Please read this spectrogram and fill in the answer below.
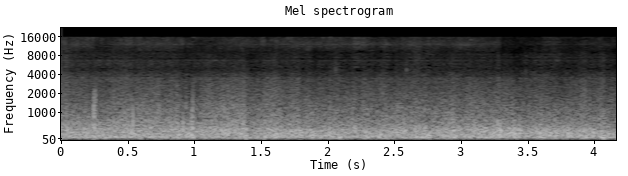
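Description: Wind buffeting the microphone while travelling along a road on a vehicle, a steady low rumble with the vehicle's running noise underneath.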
